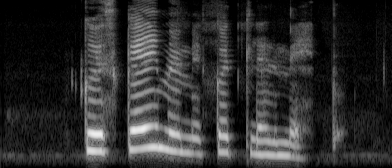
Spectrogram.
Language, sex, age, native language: Icelandic, female, 6, Icelandic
